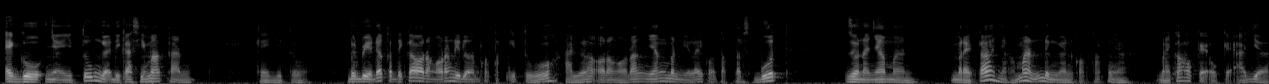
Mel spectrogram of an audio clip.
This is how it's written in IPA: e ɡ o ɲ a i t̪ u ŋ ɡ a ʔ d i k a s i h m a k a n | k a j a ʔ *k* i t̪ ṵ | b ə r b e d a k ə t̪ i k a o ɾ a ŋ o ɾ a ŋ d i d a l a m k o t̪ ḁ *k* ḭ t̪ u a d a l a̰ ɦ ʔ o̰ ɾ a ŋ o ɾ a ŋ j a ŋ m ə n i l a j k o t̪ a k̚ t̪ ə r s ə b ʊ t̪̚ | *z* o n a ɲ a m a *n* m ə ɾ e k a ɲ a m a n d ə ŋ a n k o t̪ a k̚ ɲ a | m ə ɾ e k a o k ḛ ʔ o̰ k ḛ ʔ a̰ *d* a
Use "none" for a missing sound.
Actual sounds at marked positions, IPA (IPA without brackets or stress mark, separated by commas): ɡ, k, z, n, d͡ʒ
